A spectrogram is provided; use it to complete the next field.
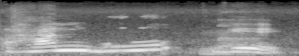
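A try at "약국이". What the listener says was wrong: হান কোথায় আসলে এখানে তো নাই ইয়া সর্বর্ণ ইয়া আছে এখানে এবং নিচে আছে গিয়ক নিচে গিয়ক ইয়াক গুগি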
